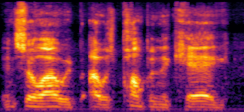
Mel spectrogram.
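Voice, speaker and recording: A man's voice: fairly low pitch, fairly even intonation, fast, bright, forceful tone. A man telling personal stories in a casual, rambling way, acting out bits as he goes. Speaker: storyteller, channel host.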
